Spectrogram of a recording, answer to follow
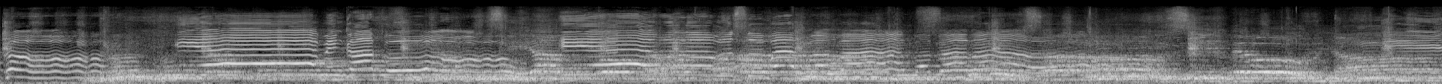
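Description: Large youth gospel choir singing unaccompanied, with a few voices at the microphones standing out over the massed choir, singing with a wavering vibrato.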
